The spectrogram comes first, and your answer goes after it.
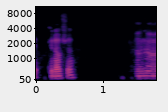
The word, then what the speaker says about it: Kenosha: by kenosha right that's how you say it kenosha oh no not from wisconsin well kenosha wisconsin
